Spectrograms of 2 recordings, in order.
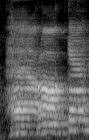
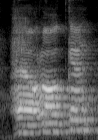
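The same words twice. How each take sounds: First: Haraka with a light breathy H, loud and even; contrast pronunciation. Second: Haraka with a heavy rasping throat H, loud and rising; drill pronunciation. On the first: (Haraka dengan H ringan berdesah) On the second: (Haraka dengan H tebal dari tenggorokan, keras) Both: Shown as a demonstration. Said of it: "Antara Hi dengan Hai beda".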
